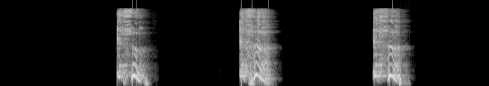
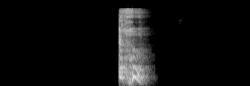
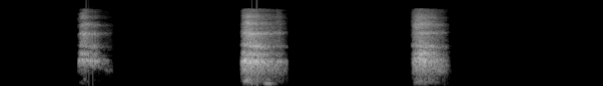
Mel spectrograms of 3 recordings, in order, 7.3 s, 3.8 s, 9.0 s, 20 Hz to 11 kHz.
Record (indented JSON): {
  "three_cough_length": "7.3 s",
  "three_cough_amplitude": 32767,
  "three_cough_signal_mean_std_ratio": 0.35,
  "cough_length": "3.8 s",
  "cough_amplitude": 29550,
  "cough_signal_mean_std_ratio": 0.24,
  "exhalation_length": "9.0 s",
  "exhalation_amplitude": 10838,
  "exhalation_signal_mean_std_ratio": 0.28,
  "survey_phase": "beta (2021-08-13 to 2022-03-07)",
  "age": "45-64",
  "gender": "Female",
  "wearing_mask": "No",
  "symptom_none": true,
  "smoker_status": "Ex-smoker",
  "respiratory_condition_asthma": false,
  "respiratory_condition_other": false,
  "recruitment_source": "REACT",
  "submission_delay": "1 day",
  "covid_test_result": "Negative",
  "covid_test_method": "RT-qPCR",
  "influenza_a_test_result": "Negative",
  "influenza_b_test_result": "Negative"
}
